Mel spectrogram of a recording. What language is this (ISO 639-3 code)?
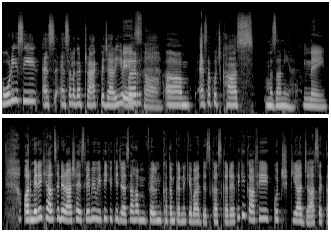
hin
